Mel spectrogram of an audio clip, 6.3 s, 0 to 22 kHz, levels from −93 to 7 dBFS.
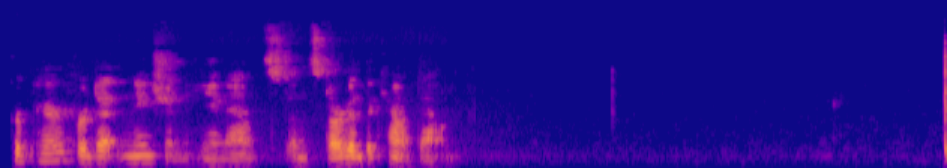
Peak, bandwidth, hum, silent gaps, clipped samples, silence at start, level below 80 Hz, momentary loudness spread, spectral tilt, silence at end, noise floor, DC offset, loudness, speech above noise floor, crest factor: -10 dBFS; 13 kHz; none; none; under 0.1%; 0.1 s; -76 dBFS; 13 LU; -4.5 dB/octave; 0 s; -83 dBFS; under 0.1%; -33 LUFS; 50 dB; 26 dB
